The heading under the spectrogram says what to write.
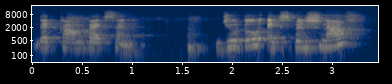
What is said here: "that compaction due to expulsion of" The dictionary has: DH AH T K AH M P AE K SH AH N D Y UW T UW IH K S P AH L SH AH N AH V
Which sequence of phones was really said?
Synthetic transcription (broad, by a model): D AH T K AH M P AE K S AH N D Y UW T UW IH K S P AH N SH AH N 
